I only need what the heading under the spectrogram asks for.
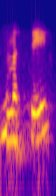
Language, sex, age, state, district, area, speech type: Hindi, female, 30-45, Uttar Pradesh, Sitapur, rural, conversation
